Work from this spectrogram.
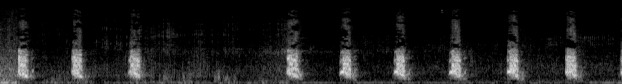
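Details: Boerboel named Shaka, a 16-month-old male puppy, during training in a busy public setting in New York; nine loud, deep barks come in two runs with a gap, roughly every half second, with a man praising the dog between them.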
